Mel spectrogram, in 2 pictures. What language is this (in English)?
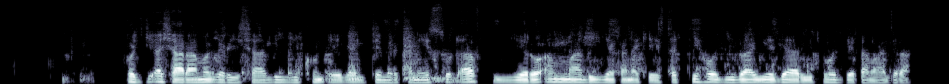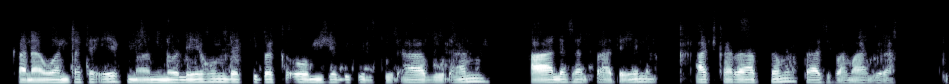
Oromo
